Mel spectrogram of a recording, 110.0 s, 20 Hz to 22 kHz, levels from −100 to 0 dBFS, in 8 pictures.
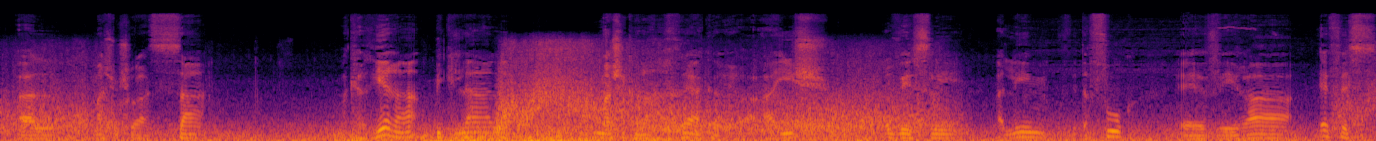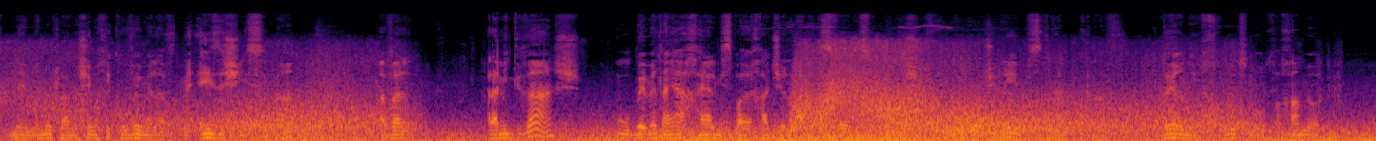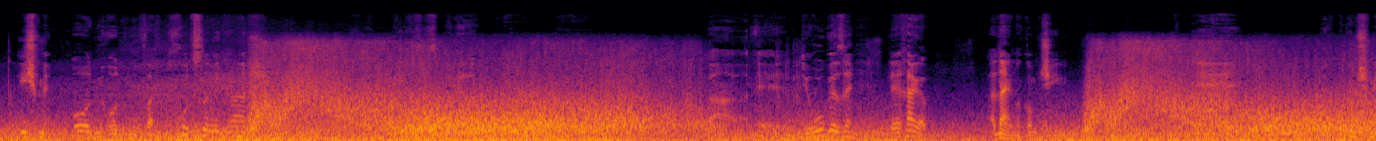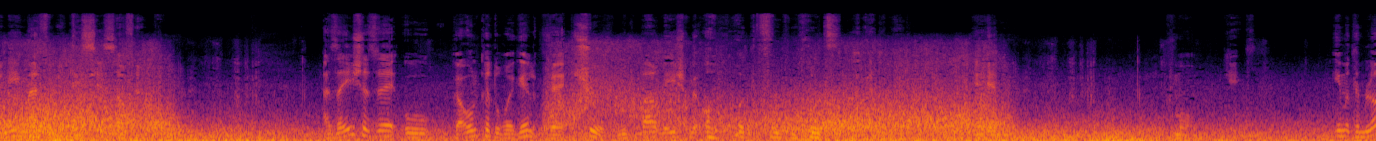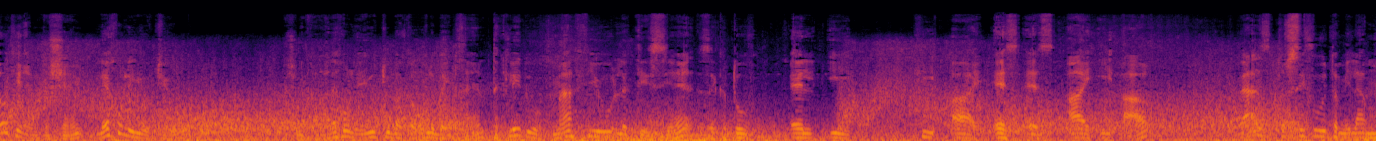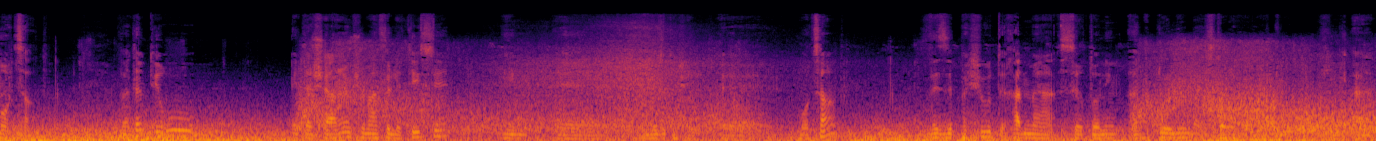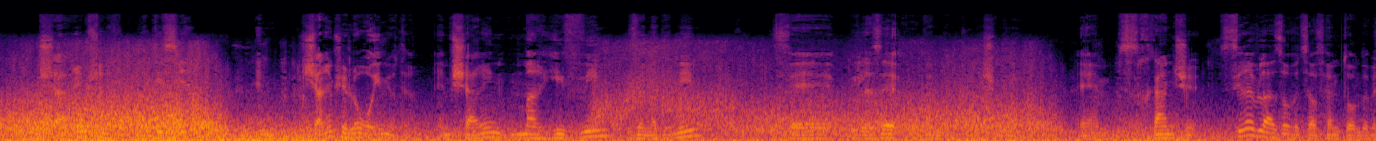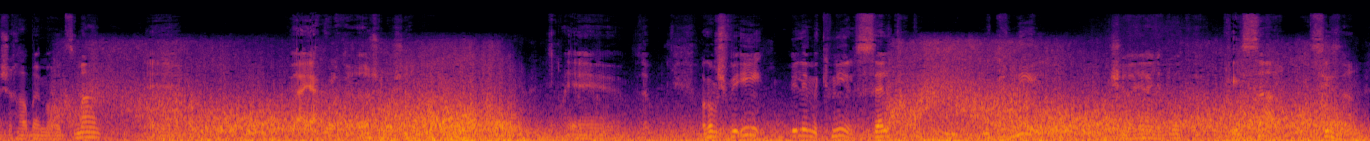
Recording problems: garbled, watery; slightly; nothing above 15 kHz
wind noise on the microphone; heavy; 4 dB above the speech
traffic noise; noticeable; throughout; 15 dB below the speech

